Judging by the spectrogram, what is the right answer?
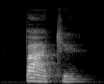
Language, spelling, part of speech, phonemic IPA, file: Dutch, paadje, noun, /ˈpaːtʃə/, Nl-paadje.ogg
- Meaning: diminutive of pad (“path”)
